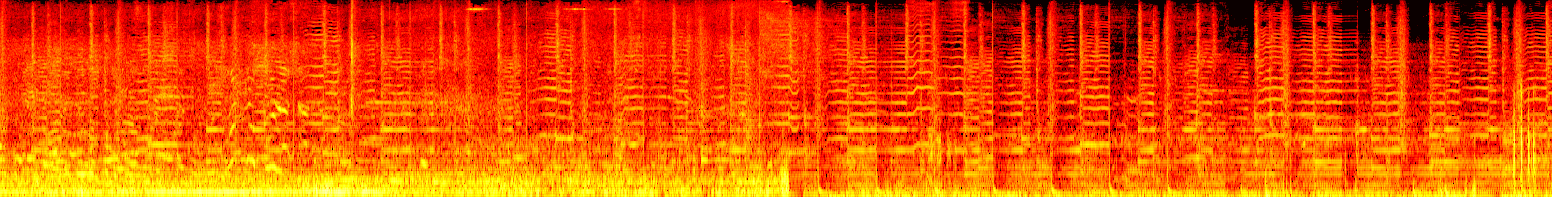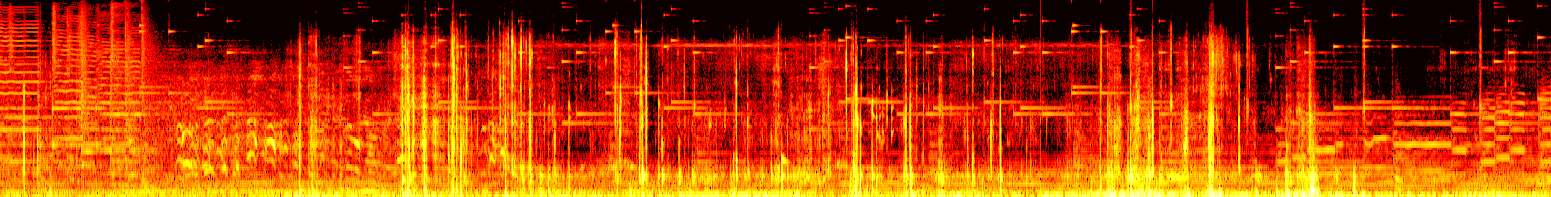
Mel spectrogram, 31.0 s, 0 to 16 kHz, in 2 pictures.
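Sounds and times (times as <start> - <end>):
people's voices: 0.0 - 9.6, 16.0 - 22.5
background music: 0.0 - 31.0.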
